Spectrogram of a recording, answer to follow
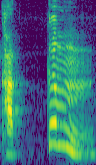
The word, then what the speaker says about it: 가끔: 가끔, 時々。끔 の 받침、ミンパッチムは唇をしっかりと閉じて 가끔 と発音します。버스를 탈 때도 있는데、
